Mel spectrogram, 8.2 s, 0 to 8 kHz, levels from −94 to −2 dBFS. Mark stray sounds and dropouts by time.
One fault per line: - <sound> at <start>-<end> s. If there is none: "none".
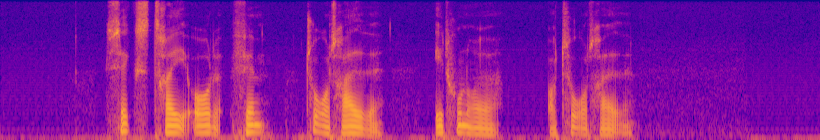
none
